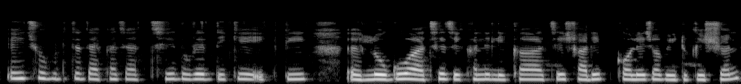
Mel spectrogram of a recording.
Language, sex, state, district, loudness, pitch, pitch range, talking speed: Bengali, female, West Bengal, Jalpaiguri, -18 LUFS, 235 Hz, 225-245 Hz, 135 wpm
